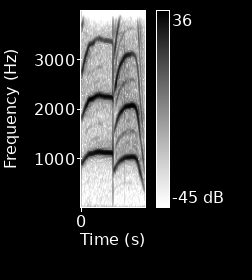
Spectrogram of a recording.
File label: shriek; gba; Peach; mario kart super circuit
